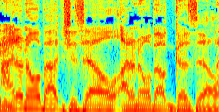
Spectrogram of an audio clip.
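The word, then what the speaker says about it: Gisele: It's Giselle. – Who is? Am I mispronouncing it? Yes, it's not Giselle. – She doesn't have horns. – It's Giselle. She's not fast like a gazelle.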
